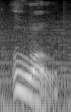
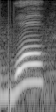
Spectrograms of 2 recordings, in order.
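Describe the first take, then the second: First: It begins with a full u vowel. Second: It begins with a w glide sound. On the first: This literal reading echoes the fish Devil Fruit. "when read literally, it's more like uo" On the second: This is the usual reading of the laugh. "read to be pronounced to be wo"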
